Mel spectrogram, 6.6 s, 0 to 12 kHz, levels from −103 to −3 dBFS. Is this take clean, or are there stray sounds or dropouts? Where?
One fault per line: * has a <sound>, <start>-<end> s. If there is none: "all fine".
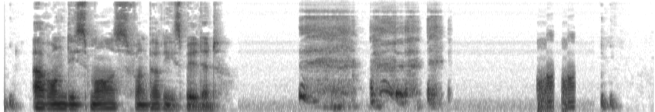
* has a laugh, 3.0-4.5 s
* has a laugh, 5.4-5.8 s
